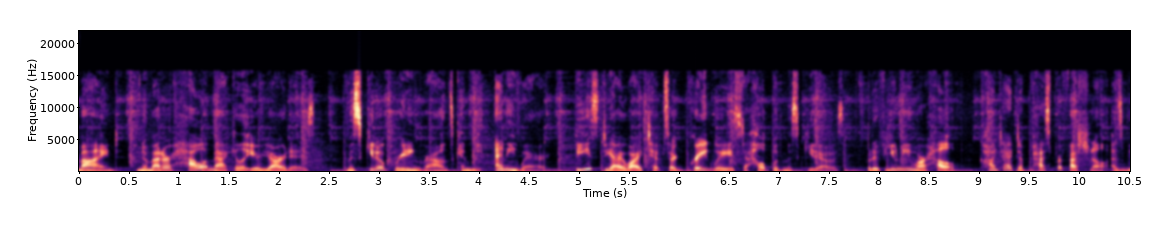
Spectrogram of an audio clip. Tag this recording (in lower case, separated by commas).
speech, music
